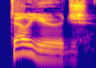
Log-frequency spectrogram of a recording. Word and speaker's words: Deluge: power Deluge of fear Deluge it's pronounced Deluge Deluge okay Deluge of fear I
